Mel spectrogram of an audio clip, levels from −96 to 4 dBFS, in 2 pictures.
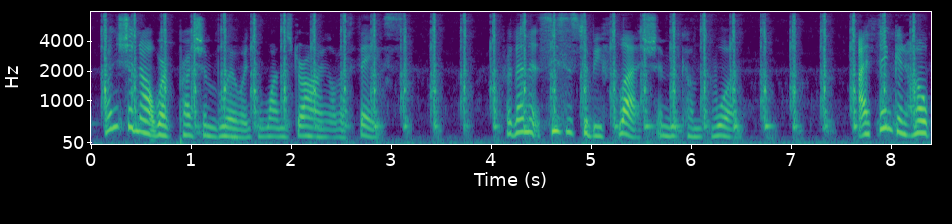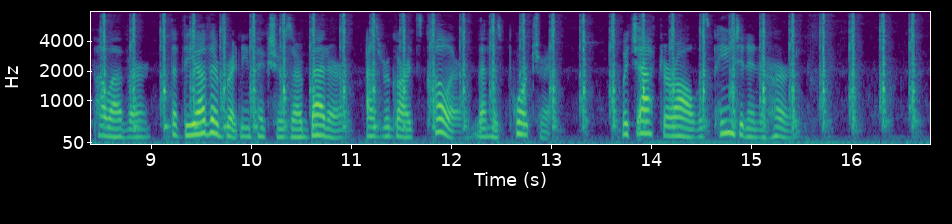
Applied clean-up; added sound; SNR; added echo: none; Clock; 9 dB; none.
